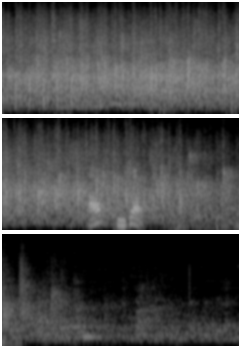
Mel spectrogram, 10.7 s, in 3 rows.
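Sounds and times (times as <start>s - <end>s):
audience applause: 0.0s - 8.0s
speech: 4.9s - 5.8s.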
